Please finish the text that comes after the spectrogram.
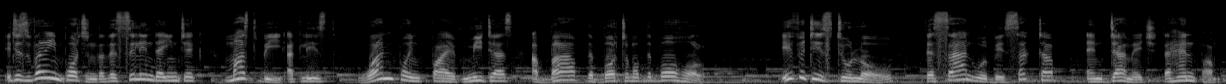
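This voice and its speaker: A man reading scripted instructional narration in a measured, precise, didactic manner, on an old VHS training film soundtrack. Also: fairly high pitch, sing-song, music in the background.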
